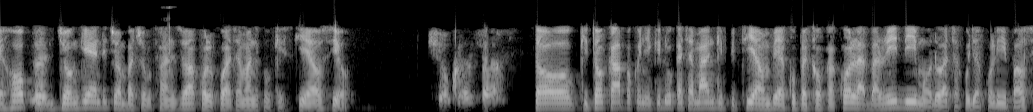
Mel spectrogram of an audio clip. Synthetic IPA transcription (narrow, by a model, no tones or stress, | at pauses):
ɛɦɔpulit͡ʃɔŋɡɛandit͡ʃɔambat͡ʃɔm̩fanziwakɔlikuwaatamanikukisi̥kiaausiɔ̰ | ʃukɾansana | sɔkitɔkahapakwɛɲɛkiɗukat͡ʃamaŋɡipitiaɔmbiakupɛkɔkakɔlaɓaɾiɗimɔɗɔatakuʄakulipaaus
